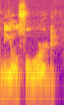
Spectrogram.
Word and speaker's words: Neal Ford: e al the number for D which is pronounced Neil Ford so it's the leet speak version of name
